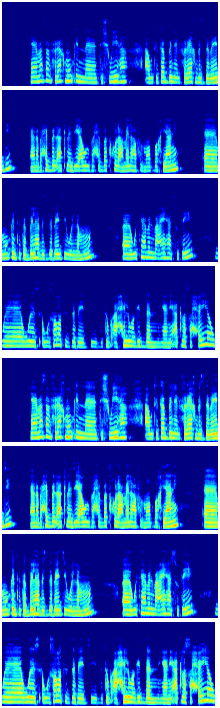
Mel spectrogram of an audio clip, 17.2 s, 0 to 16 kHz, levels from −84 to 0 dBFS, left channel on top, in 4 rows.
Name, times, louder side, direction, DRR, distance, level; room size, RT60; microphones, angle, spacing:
voice 1, 0.6-4.6 4.9-7.8 8.4-10.5 11.0-12.5 12.9-17.2, right 5 dB, 40° right, 0.3 m, -32 dB
head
